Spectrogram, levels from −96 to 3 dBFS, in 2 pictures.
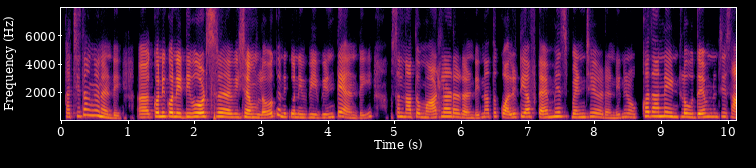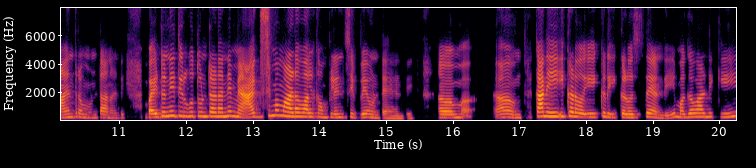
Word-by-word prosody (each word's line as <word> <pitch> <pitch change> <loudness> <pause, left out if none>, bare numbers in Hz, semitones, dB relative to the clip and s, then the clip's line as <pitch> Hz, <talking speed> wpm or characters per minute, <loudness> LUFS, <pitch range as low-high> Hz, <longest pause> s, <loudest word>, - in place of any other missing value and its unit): ఖచ్చితంగానండి. 275 - -1 0.4
ఆహ్, 235 0 +2
కొన్ని 285 0 +6
కొన్ని 275 -2 +7
డివోర్స్ 275 +1 +5 0.3
విషయంలో 235 -4 +1 0.2
కొన్ని 270 -10 -1
కొన్నివి 225 -2 -3
వింటే 250 +7 0
అండి, 180 -1 -9 0.4
అసలు 280 -1 -3
నాతో 255 +1 -1 0.2
మాట్లాడడండి. 235 -5 0
నాతో 255 +2 -6
క్వాలిటీ 240 +4 0
ఆఫ్ 270 - -15
టైమే 250 +6 +2
స్పెండ్ 245 -2 -2
చేయడండి. 210 -8 -4
నేనొక్కదాన్నే 295 +5 +1
ఇంట్లో 260 0 0
ఉదయం 245 +2 +2
నుంచి 265 +1 -6
సాయంత్రం 230 +3 -2
ఉంటానండి. 205 -2 -7 0.4
బయటనే 305 +7 +2
తిరుగుతుంటాడని 295 0 +1
మాక్సిమం 275 +9 +3
ఆడవాళ్ళ 280 -2 +4
కంప్లెయింట్స్ 235 0 -7
ఇవ్వే 230 +1 -3
ఉంటాయండి. 160 -4 -10 0.5
ఆహ్, 215 0 +1
హ్మ్. - - -6 0.6
ఆహ్, 230 -2 -2 0.3
కానీ 300 0 +9 0.2
ఇక్కడ 300 0 +2 0.2
ఇక్కడ 250 +2 -5
ఇక్కడొస్తే 225 +2 -2
అండి, 180 -4 -9 0.2
మగవాడికి 255 +1 -2
245 Hz, 120 wpm, -24 LUFS, 225-280 Hz, 0.6 s, కానీ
